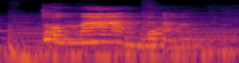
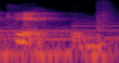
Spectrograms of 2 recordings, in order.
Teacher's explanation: ela troca alguns sons, principalmente os sons de ponta da língua com o dorso da língua. Então a criança vai falar o som do t, ela faz o som do c.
